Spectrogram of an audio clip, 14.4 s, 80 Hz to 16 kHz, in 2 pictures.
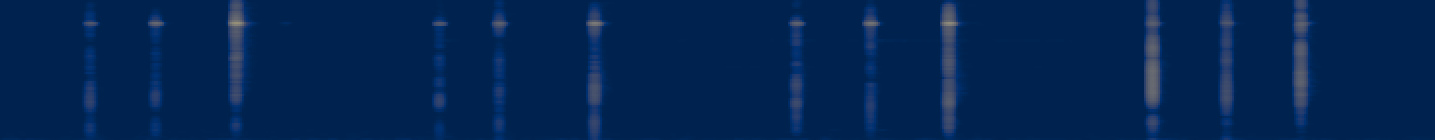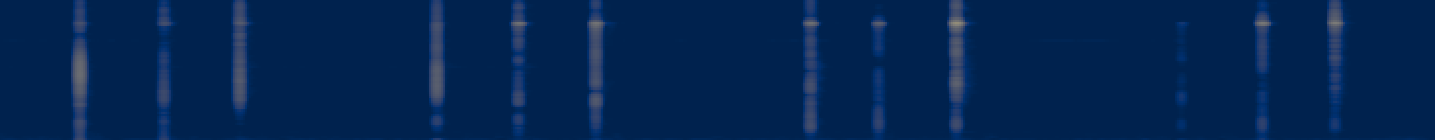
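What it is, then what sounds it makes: Small glass oil bottle. Long nails tap and scratch a small clear glass bottle of yellow oil with a gold metal cap, held close to the microphone. About 23 sharp, bright clicks ring out at an uneven, unhurried pace, each dying away almost instantly over a soft, low background hum.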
